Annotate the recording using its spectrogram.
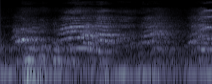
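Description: A child's high voice vocalizing with no clear words, its pitch bending up and down.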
